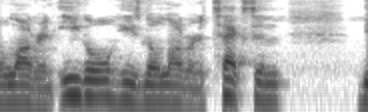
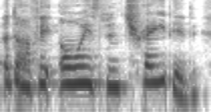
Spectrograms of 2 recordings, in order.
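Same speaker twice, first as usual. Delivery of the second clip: high, tearful, sobbing, crying voice; 12 semitones higher than usual. Retelling a phone call from someone crying: imitating someone crying. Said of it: "a phone call of somebody crying".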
